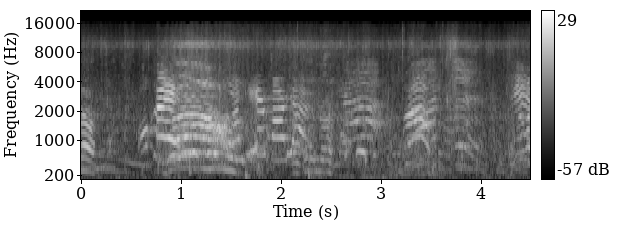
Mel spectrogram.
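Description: Children's high-pitched shouts and calls, three or four in quick succession, over water splashing in a swimming pool.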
